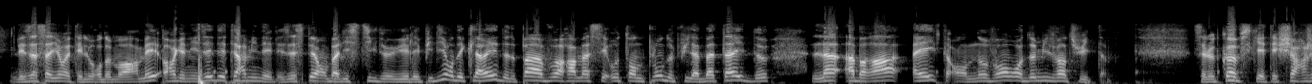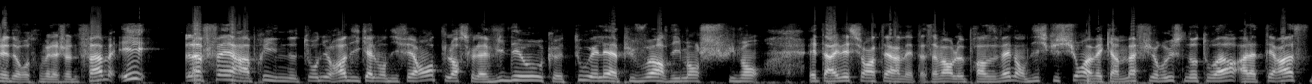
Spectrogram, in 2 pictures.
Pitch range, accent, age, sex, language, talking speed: 145-200 Hz, French, 20-39, male, French, 190 wpm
